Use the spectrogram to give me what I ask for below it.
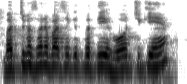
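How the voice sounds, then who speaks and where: This exam-prep lecturer from Rajasthan speaks in a somewhat higher yet dark-toned voice, keeping a level tone, with a little hiss or hum in the recording. He calls his students "beta" and patiently repeats points while asking quick checking questions.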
